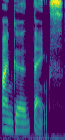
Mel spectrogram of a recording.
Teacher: It links good smoothly into the following consonant in thanks.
